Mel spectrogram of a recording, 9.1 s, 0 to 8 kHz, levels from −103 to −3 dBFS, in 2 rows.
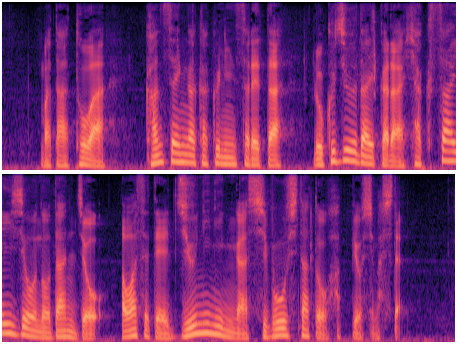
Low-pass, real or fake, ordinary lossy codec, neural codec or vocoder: none; real; none; none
